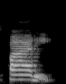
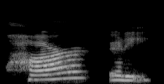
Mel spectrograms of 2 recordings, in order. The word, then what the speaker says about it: party: No es, no es pari by the way, porque pari es basenilla, así como donde orinan los chiquitos, ¿verdad? Entonces no es party, es party o party.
